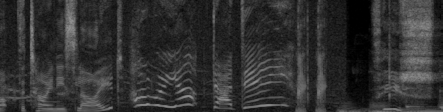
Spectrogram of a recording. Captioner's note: George snorts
